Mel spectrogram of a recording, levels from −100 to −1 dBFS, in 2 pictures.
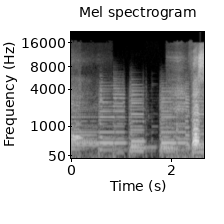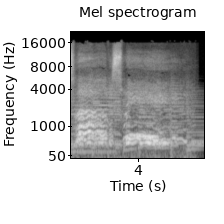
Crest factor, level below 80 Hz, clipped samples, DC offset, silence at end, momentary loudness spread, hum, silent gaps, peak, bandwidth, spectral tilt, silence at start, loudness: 18 dB; -52 dBFS; under 0.1%; under 0.1%; 0 s; 19 LU; none; none; 0 dBFS; 17 kHz; -1 dB/octave; 0 s; -14 LUFS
